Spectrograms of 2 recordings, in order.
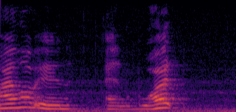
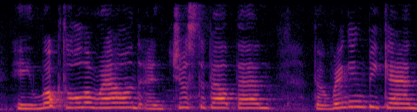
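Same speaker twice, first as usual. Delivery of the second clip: usual speaking voice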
